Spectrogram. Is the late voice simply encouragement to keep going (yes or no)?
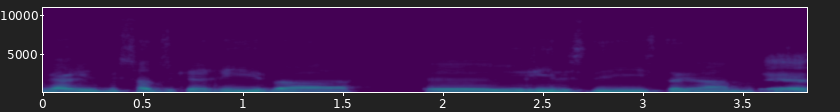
no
